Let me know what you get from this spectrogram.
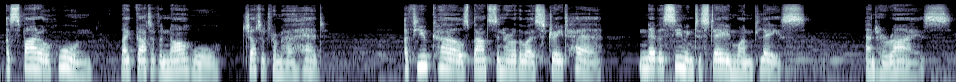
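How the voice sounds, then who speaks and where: Female narrator for horror audio story, mellow, dark-toned delivery, mid pitch, light music bed. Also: steady tone, unhurried. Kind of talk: scripted horror fan fiction narration.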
